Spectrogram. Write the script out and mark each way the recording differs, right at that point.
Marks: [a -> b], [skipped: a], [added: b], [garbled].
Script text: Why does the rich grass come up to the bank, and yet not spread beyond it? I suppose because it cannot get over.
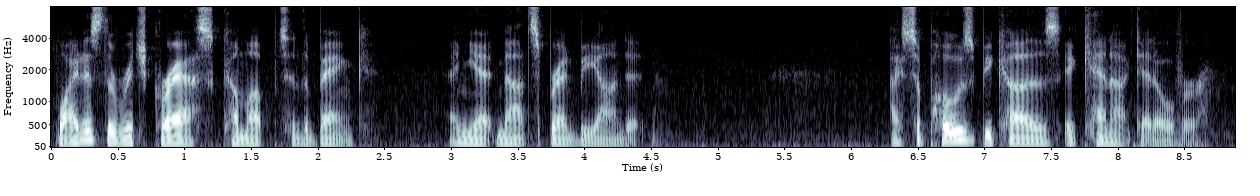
Why does the rich grass come up to the bank, and yet not spread beyond it? I suppose because it cannot get over.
